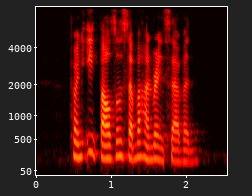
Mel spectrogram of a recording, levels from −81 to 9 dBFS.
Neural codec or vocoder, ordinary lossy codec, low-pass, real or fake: codec, 16 kHz, 2 kbps, FunCodec, trained on LibriTTS, 25 frames a second; none; none; fake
